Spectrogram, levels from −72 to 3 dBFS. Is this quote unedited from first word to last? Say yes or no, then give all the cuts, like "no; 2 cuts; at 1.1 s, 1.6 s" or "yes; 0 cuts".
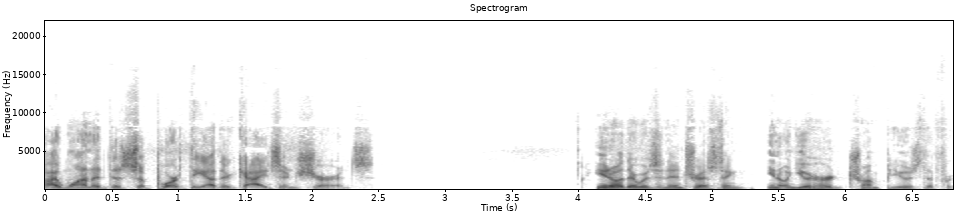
no; 1 cut; at 5.3 s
